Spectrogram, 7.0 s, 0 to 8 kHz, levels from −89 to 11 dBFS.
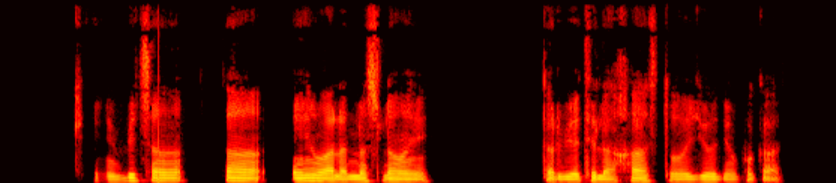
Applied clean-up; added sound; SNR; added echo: none; none; none; none.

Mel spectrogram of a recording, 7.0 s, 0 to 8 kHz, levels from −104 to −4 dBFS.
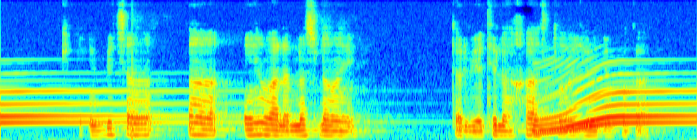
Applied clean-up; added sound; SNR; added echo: none; Guitar; -2 dB; reverberation time 0.7 s.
